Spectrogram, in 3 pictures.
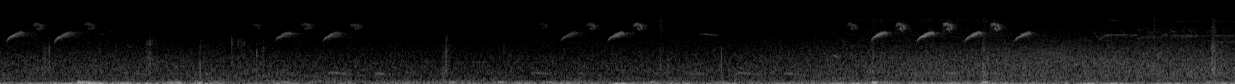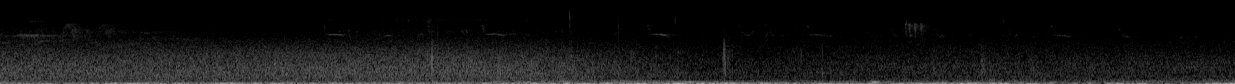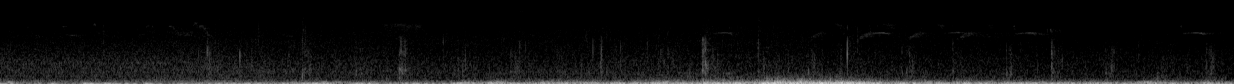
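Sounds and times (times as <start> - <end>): outdoor hiss: 5.6 - 31.7.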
